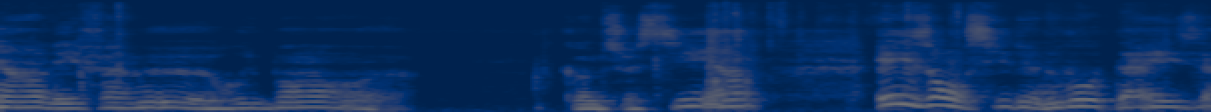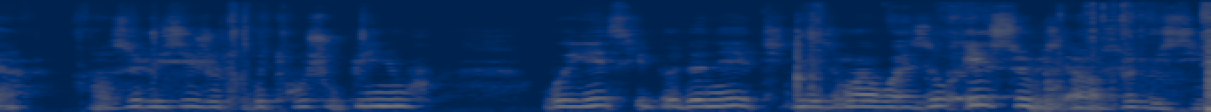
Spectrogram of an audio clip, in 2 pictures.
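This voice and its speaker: A woman with a slightly hoarse voice, chatting casually and gushing as she shows off craft supplies in a haul video. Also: mid-range voice, lively intonation, normal speed, background noise. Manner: chatty and gushing, lots of fillers. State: voice a bit hoarse. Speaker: scrapbooking vlogger.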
